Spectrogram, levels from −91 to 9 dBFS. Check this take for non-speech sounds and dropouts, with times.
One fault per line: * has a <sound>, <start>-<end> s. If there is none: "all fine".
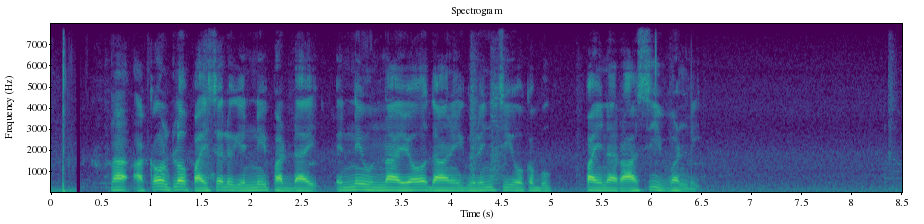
all fine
